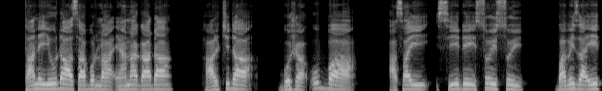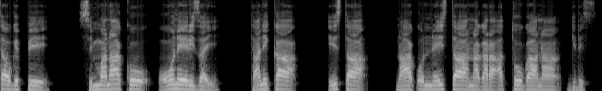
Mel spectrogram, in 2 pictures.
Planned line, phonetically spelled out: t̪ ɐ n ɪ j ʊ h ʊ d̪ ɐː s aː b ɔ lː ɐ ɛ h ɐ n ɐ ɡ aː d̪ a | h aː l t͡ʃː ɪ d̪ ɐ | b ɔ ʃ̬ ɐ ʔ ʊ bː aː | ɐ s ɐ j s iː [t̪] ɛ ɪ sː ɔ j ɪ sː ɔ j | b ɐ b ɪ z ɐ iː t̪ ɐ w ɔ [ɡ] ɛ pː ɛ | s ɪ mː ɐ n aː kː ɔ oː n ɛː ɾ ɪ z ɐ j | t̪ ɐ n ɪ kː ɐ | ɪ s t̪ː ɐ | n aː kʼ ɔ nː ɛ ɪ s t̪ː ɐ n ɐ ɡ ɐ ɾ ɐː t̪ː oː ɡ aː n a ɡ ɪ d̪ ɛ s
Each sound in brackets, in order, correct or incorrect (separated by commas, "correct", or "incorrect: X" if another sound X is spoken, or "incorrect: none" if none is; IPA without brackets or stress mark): incorrect: d̪, correct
